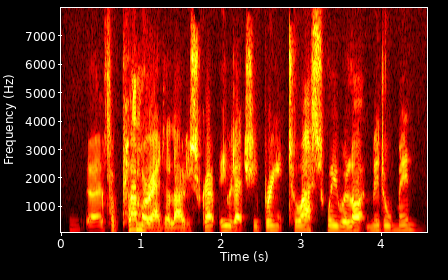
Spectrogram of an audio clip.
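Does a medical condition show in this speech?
No.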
